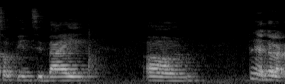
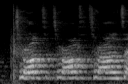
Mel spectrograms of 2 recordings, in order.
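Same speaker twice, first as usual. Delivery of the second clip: urgent pleading; 6 semitones higher, faster than usual. Retold or imitated. Begging the gate agent.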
